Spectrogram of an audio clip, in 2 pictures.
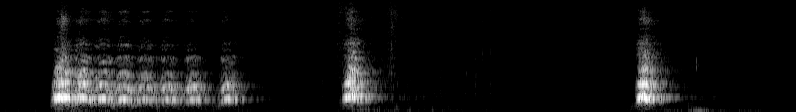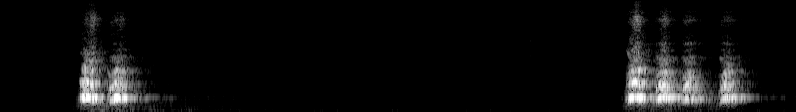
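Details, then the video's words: Dog barking in bouts over sixteen seconds: a fast two-second volley, three single barks spaced about two to three seconds apart, a long silent gap, then a final quick double burst; harsh, mid-pitched barks. "Dog Gone Mad! Wake Up to the Sound of a Barking Dog"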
